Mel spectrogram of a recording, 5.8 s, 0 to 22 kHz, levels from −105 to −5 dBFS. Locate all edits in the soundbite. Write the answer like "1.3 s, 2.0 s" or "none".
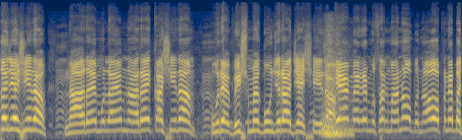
4.2 s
